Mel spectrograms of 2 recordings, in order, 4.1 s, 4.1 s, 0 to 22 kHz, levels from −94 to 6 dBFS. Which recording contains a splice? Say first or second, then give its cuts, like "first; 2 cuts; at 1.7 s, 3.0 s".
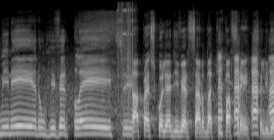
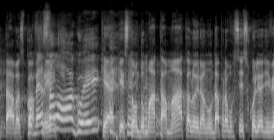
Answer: first; 1 cut; at 2.0 s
